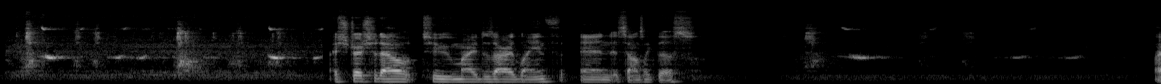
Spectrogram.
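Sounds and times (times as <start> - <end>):
faint bird chirps from a sample for a ghostly soundscape: 0.1 - 3.3, 8.0 - 11.5
speech: 3.4 - 7.0.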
